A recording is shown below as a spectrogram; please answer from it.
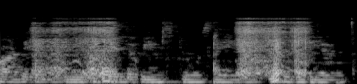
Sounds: Sniff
